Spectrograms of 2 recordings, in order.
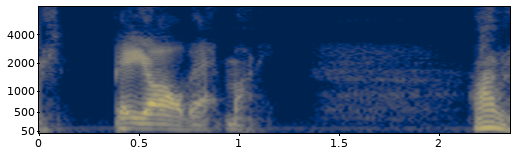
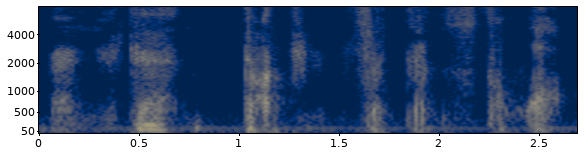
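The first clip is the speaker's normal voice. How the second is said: softer, whispered taunt; 5 semitones lower, 14 dB quieter than usual. Real, not acted. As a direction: whisper it like a secret jab.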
